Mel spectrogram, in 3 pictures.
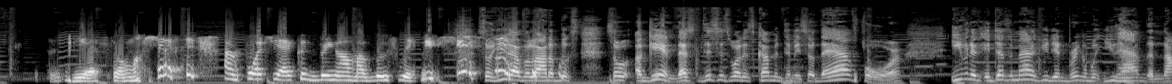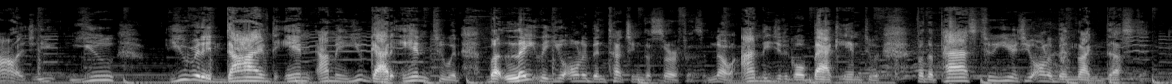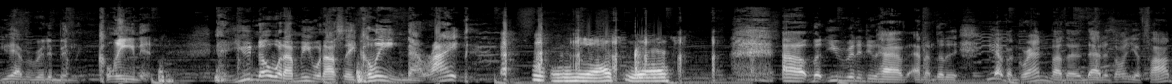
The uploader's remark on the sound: Takes questions from callers during this LIVE broadcast and gives insightful readings to the callers.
